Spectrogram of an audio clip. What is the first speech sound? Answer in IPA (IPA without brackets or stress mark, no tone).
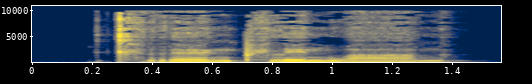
kʰ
